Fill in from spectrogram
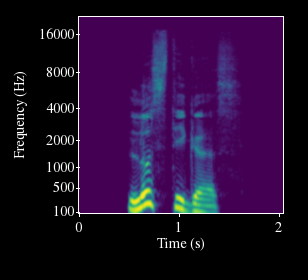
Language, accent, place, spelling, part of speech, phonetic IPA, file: German, Germany, Berlin, lustiges, adjective, [ˈlʊstɪɡəs], De-lustiges.ogg
- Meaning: strong/mixed nominative/accusative neuter singular of lustig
